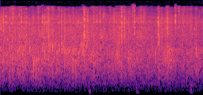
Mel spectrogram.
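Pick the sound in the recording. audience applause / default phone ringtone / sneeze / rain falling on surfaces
audience applause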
